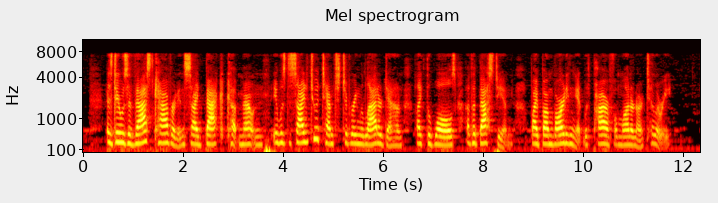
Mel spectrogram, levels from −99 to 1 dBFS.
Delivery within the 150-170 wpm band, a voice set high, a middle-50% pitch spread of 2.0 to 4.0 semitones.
Yes: average, 160 wpm; high, 220 Hz; narrow, 2.6 semitones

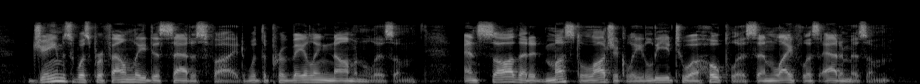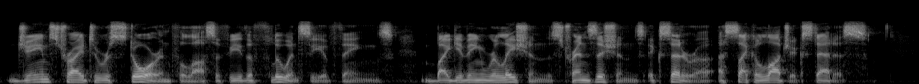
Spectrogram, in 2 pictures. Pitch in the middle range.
No: very low, 95 Hz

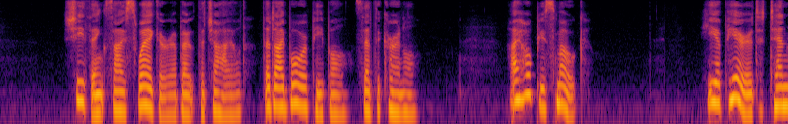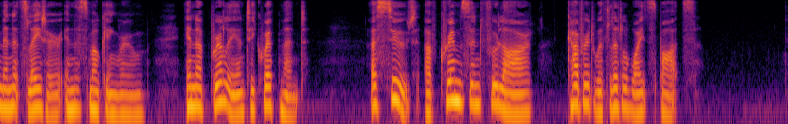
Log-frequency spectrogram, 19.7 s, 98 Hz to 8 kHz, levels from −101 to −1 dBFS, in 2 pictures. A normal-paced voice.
No: slow, 125 wpm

